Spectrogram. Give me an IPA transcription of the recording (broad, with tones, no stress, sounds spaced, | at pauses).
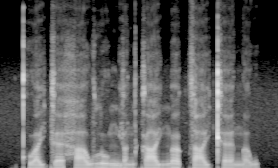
kʷʰ aː˨ j k ɛː˨ h aː˨˥ w l uː˧ ŋ j ɐ˨ n k aː˧ j ŋ œː˥ k̚ s aː˨˧ j kʰ ɛː˨ n̪ ɐ˨˥ w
